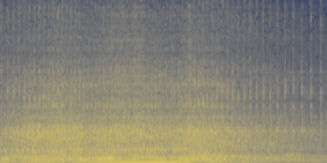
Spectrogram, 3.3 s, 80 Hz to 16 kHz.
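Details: 1991 Mazda Miata with a stock engine apart from a pod filter, about 85,000 miles, timing belt not yet replaced. A light, rapid lifter tick sits over a low engine hum as revs rise slightly; cause unconfirmed.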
